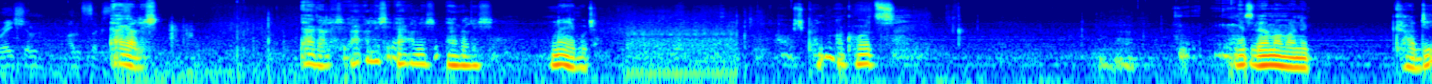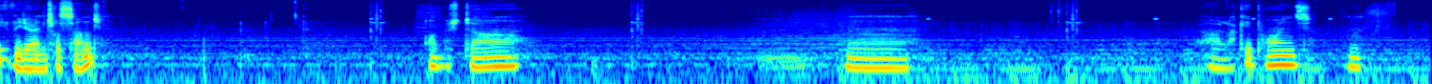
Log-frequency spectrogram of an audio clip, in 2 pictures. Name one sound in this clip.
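A young man talks into a close microphone in short bursts, with animation.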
